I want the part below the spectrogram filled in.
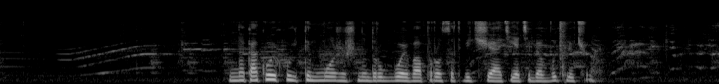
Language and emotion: Russian, angry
